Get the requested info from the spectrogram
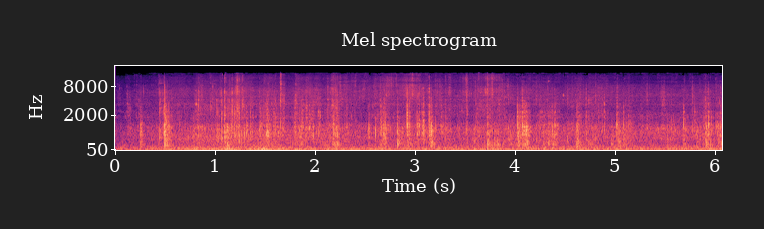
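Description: Footsteps and the rattle of carried gear as an airsoft player moves, with irregular clicks and knocks over a low rumble of the body-worn camera rubbing against clothing.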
